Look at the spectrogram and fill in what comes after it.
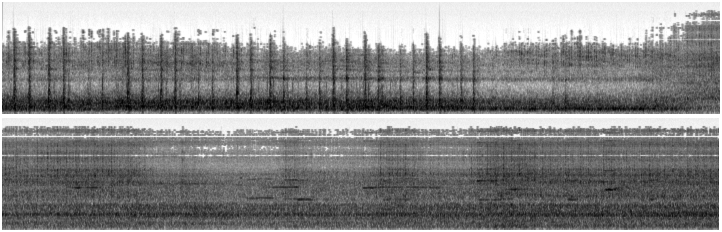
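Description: A train running past, its wheels clicking regularly over rail joints. About halfway through the sound changes to a quieter, steady diesel locomotive engine running.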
